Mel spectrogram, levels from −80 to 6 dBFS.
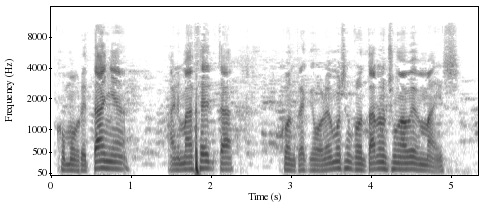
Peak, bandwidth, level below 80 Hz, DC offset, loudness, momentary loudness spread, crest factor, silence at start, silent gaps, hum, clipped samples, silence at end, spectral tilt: -2 dBFS; 11.5 kHz; -42 dBFS; under 0.1%; -21 LUFS; 16 LU; 20 dB; 0.1 s; none; none; under 0.1%; 0 s; -6 dB/octave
